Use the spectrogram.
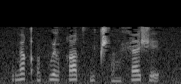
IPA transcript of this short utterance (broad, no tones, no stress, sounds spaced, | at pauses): ɾ ə̤ ɪ̯ qʼ ṳ p u lʲ q æ t͡sʼ ṳ t͡ʃʼ a̤ x æ ʃ e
